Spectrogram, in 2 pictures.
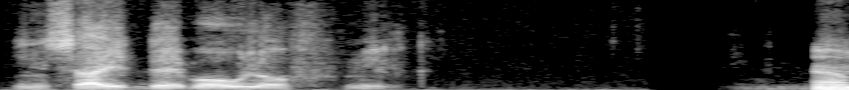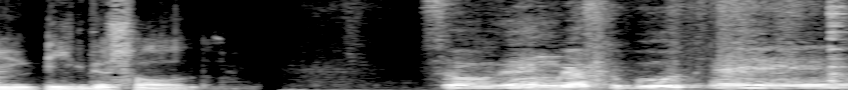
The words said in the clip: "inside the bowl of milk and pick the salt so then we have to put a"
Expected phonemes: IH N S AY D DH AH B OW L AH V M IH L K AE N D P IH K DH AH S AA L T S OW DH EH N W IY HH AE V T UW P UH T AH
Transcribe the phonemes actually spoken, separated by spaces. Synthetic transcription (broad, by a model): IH N S AY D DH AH B OW L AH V M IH L K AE N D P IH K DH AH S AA L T S OW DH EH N W IY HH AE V T UW B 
